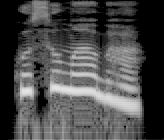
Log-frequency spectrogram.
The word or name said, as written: ಕುಸುಮಾಭ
